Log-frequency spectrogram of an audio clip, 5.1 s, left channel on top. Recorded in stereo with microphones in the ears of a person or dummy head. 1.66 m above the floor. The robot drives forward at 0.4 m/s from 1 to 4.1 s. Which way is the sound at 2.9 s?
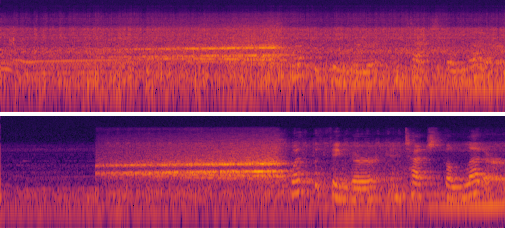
45° right (ahead or behind).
